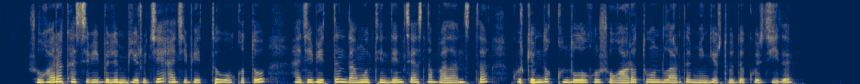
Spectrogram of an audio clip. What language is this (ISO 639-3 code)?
kaz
